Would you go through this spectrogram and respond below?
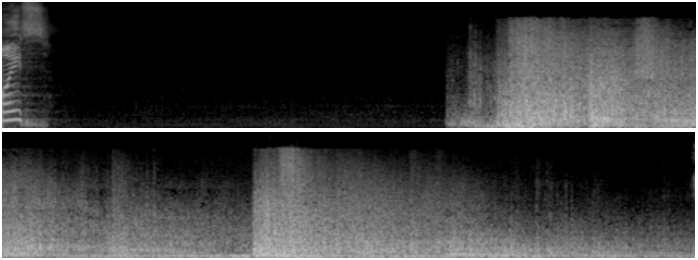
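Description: Deep, heavy thunder rolls in after several seconds of near silence, a loud sustained rumble with a second crack-like surge partway through, filling the space without any talk.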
